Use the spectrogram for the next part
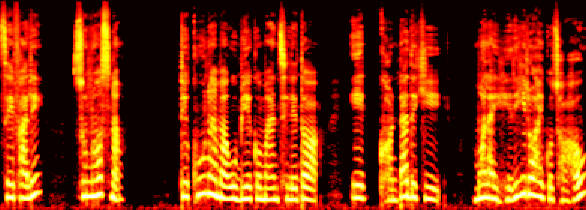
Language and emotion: Nepali, fearful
